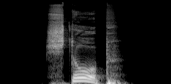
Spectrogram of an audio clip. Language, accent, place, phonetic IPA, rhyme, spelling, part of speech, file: German, Germany, Berlin, [ʃtoːp], -oːp, Stoob, proper noun, De-Stoob.ogg
- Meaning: a municipality of Burgenland, Austria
